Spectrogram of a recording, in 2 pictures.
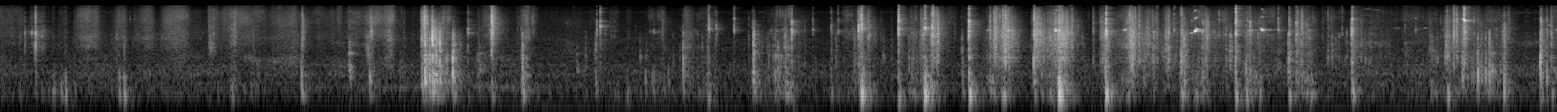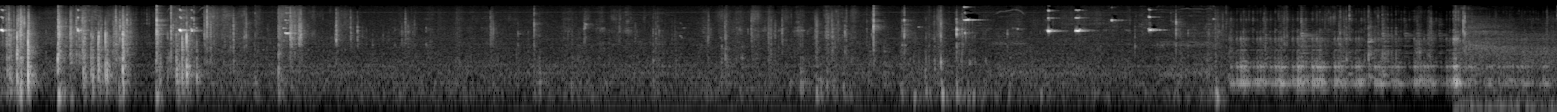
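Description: Hands working leather on kraft paper: irregular taps, rubs and crinkles as a glued leather lining is pressed and rolled down onto the holster with a hand roller, busiest in the first half. A steady low hum sets in near the end.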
